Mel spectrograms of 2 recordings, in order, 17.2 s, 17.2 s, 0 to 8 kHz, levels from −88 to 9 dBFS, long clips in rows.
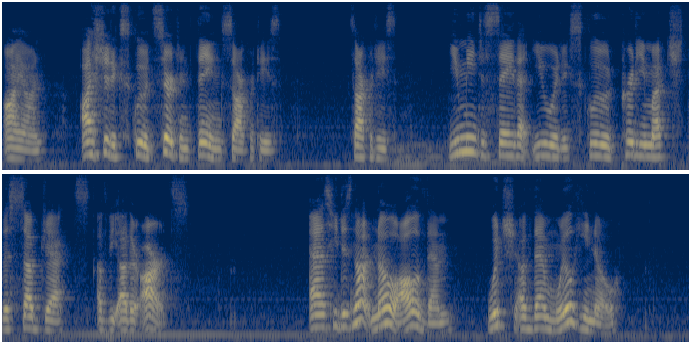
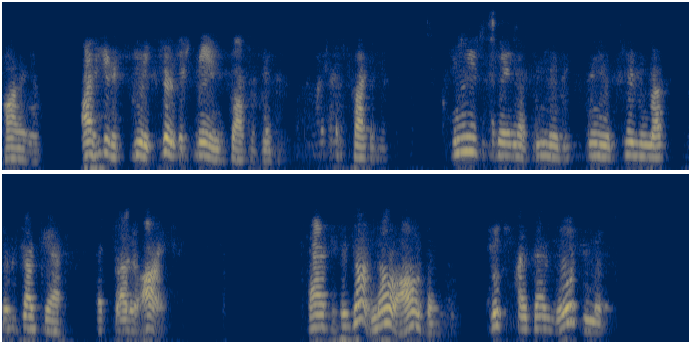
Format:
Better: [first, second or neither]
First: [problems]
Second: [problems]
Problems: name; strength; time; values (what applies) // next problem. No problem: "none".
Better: first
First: none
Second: noise reduction (neural mask model Resemble Enhance denoiser)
